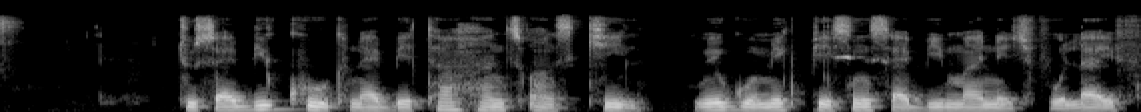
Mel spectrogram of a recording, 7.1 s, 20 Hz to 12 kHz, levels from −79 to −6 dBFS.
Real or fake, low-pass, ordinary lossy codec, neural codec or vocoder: real; 7.2 kHz; none; none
